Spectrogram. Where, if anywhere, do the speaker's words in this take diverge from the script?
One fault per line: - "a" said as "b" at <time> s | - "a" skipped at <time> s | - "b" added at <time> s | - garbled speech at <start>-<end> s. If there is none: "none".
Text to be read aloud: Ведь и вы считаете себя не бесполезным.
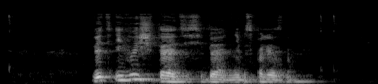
none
